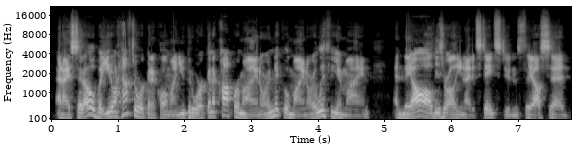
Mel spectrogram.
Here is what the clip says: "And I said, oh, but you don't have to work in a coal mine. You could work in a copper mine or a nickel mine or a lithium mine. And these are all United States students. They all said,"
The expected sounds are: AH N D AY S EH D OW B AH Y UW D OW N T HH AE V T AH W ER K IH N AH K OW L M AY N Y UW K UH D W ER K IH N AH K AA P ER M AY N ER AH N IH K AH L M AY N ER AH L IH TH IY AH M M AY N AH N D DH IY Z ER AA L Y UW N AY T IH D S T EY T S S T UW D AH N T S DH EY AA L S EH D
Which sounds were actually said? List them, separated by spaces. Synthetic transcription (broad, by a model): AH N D AY S EH D OW B AH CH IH D OW N T HH AE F T AH W ER K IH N AH K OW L M AY N Y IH K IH D W ER K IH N AH K AA P ER M AY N ER AH N IH K AH L M AY N ER AH L IH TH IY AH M M AY N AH N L DH IY Z ER AA L Y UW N AY T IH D S T EY T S S T UW D N T S DH EY AA L S EH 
